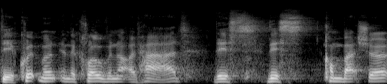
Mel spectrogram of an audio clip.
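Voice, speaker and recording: This man speaks with a British accent. His pitch is medium and his pace is moderate. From Britain. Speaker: military team leader. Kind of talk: gear review talk to camera. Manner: casual, hesitant with frequent ums.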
